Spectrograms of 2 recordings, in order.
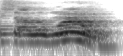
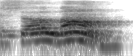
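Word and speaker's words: שלום: didn't exist then Shalom it weren't saying shalawam it was saying Shalom simple all right go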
